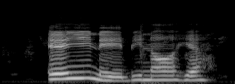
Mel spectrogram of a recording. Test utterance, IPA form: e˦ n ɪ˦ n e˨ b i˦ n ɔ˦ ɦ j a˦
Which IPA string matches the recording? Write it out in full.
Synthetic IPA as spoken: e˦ ɲ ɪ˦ n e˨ b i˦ n ɔ˦ ɦ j a˦

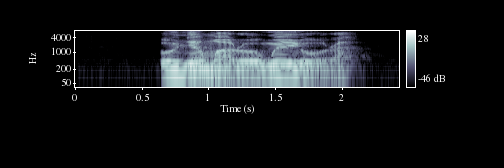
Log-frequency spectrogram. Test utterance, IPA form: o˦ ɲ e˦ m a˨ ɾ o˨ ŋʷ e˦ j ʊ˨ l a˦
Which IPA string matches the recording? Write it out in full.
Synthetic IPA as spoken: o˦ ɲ e˦ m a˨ ɾ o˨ ŋʷ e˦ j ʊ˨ ɾ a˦

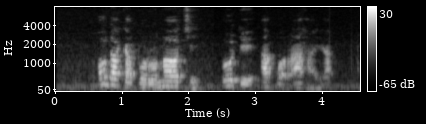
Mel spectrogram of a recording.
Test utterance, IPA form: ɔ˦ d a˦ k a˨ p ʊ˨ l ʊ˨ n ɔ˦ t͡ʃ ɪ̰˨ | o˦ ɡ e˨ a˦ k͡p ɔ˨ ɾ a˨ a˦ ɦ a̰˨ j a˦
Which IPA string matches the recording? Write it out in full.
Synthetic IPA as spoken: ɔ˦ d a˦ k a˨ p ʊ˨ ɾ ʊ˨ n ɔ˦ t͡ʃ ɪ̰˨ | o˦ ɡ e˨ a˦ k͡p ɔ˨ ɾ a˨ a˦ ɦ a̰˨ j a˦

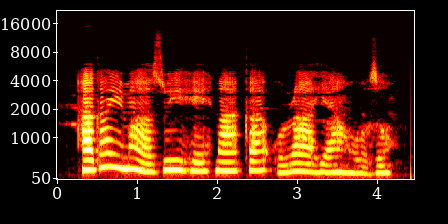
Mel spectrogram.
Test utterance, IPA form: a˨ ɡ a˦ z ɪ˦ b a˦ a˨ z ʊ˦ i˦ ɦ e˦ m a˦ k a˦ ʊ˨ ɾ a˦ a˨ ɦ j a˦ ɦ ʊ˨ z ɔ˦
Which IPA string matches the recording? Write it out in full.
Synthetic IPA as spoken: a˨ ɡ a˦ ɣ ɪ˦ m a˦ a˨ z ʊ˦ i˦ ɦ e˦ n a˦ k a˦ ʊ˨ ɾ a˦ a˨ ɦ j a˦ ɦ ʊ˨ z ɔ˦

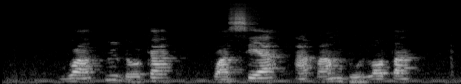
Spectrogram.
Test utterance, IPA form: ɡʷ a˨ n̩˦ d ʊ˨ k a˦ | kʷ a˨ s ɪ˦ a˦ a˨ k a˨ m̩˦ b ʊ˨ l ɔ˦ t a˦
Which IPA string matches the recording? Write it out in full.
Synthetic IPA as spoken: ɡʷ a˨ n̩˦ d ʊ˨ k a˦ | kʷ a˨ s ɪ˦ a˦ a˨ k͡p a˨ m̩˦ b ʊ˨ l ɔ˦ t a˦

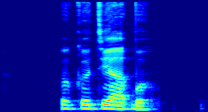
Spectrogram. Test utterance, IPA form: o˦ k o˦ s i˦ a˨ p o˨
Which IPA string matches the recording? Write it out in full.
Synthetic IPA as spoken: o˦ k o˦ t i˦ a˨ k͡p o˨

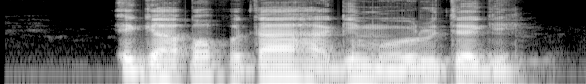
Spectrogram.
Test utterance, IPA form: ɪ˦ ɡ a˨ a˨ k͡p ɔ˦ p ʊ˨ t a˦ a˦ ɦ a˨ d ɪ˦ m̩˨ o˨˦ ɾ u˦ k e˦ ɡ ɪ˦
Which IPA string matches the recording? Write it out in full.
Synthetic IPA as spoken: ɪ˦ ɡ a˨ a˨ k͡p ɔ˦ p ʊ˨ t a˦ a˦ ɦ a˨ ɡ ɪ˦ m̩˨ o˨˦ ɾ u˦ t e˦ ɡ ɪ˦

